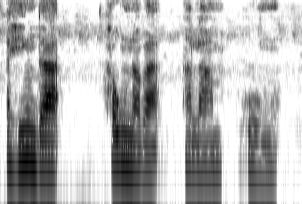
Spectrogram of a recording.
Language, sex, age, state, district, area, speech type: Manipuri, female, 45-60, Manipur, Churachandpur, urban, read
